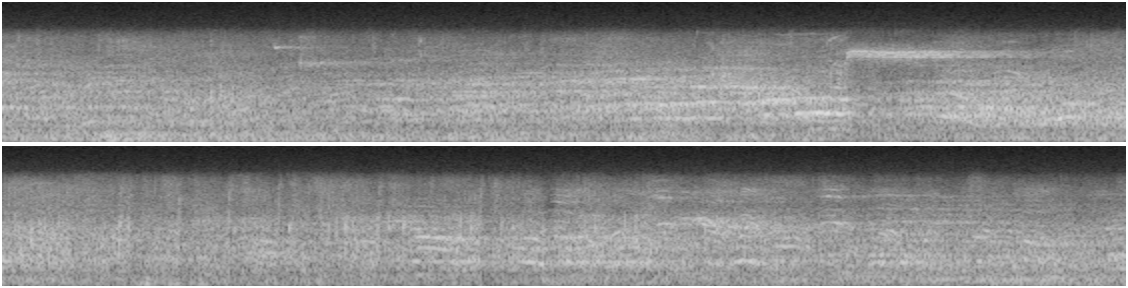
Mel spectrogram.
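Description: A small crowd murmurs and calls out in a large echoing gym.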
